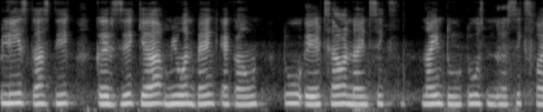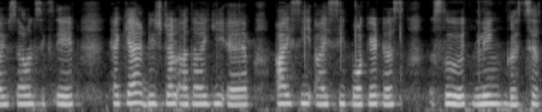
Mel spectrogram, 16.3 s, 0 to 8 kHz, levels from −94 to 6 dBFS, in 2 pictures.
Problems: background sounds at intervals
